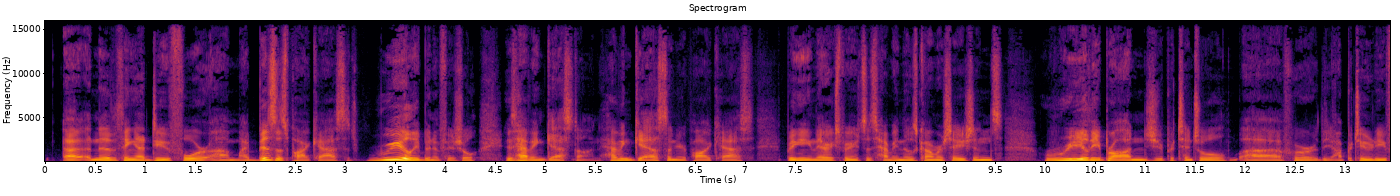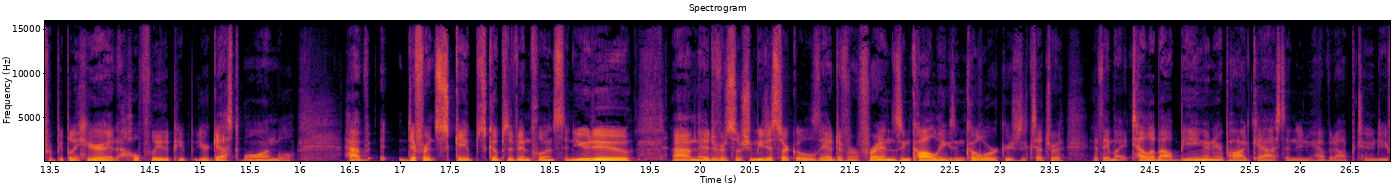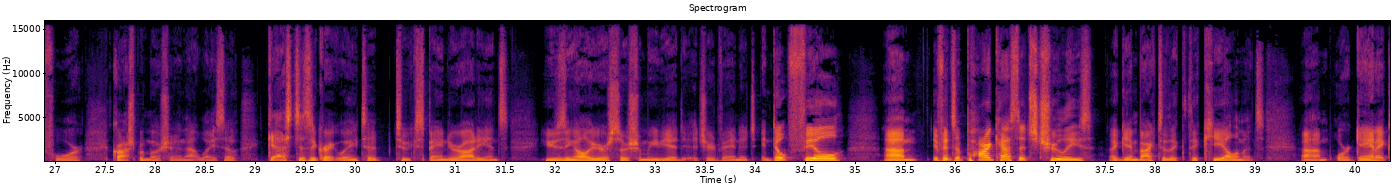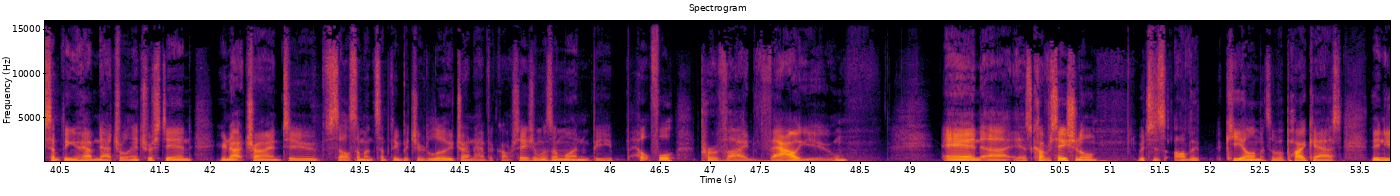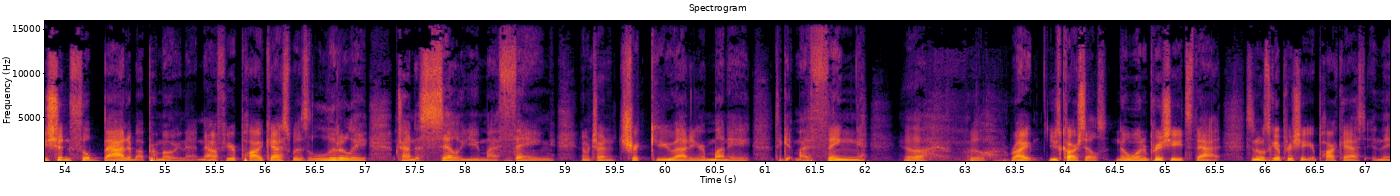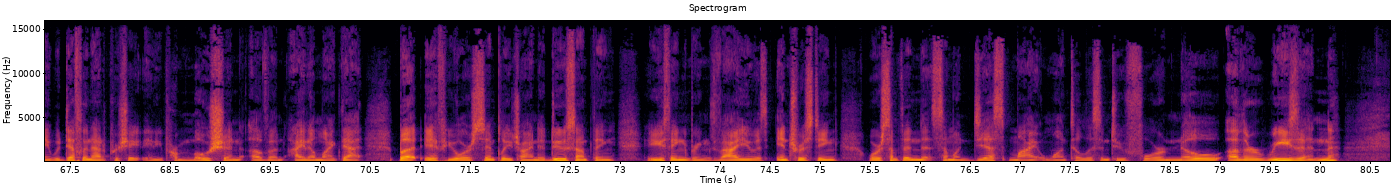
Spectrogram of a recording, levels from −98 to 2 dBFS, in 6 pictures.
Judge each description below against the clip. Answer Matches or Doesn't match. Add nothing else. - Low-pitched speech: Matches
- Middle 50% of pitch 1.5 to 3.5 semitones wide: Matches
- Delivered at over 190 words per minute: Matches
